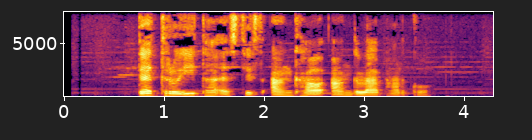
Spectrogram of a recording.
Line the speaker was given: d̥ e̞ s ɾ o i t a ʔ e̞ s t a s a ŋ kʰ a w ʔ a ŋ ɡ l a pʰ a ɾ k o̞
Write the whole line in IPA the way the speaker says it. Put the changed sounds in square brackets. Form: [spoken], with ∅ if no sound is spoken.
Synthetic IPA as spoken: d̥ e̞ [t] ɾ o i t a ʔ e̞ s t [i] s a ŋ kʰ a w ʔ a ŋ ɡ l a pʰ a ɾ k o̞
